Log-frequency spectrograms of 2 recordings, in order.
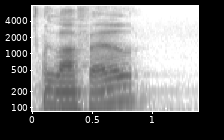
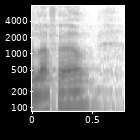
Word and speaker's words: Lafel: Lafel, like Raphael, but you don't have a so Lafel.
